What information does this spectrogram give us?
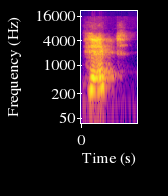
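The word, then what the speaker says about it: Pict: Uh, she is picked and that's spelled P IC T.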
